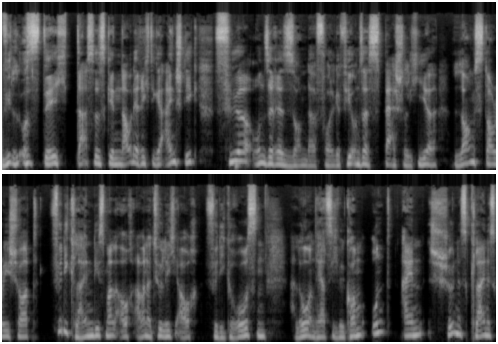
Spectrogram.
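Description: A man's voice: on the high side, measured pace, darkish tone, no room sound, clean studio sound. A man co-hosting a book podcast, chatting casually and enthusiastically.

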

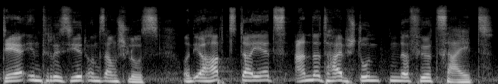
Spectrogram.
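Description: A man playing a fussy, sceptical maths teacher who speaks haltingly and deliberately in an improvised tabletop audio play. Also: on the high side, lively intonation, darkish tone, a little hiss or hum, pitched above the performer's own voice, close to an everyday voice. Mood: instructing.

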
